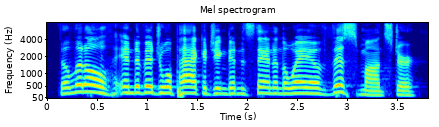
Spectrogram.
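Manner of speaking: normal talking voice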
